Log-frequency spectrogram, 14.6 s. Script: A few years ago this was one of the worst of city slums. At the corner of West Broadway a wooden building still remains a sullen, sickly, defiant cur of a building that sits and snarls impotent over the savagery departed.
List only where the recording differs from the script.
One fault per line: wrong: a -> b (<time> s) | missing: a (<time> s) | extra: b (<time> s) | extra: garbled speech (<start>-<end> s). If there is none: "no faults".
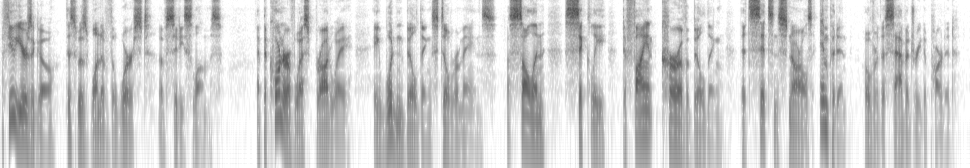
no faults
